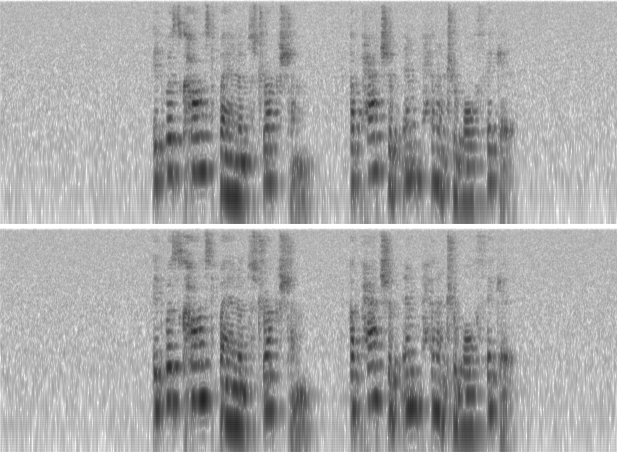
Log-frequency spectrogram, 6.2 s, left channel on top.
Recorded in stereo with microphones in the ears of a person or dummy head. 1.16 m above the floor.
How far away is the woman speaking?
About 6.5 m.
